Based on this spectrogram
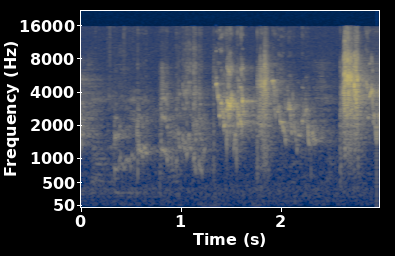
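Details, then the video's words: Budgerigars out of their cage at play; scratchy warbling chatter with rising and falling notes, ending in a sharper loud squawk. "Happy Budgies Playing Outside Cage快乐小白之流连忘返"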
